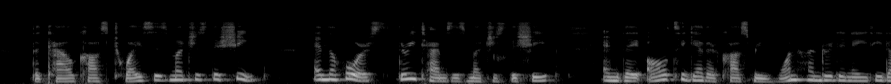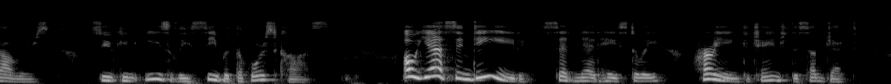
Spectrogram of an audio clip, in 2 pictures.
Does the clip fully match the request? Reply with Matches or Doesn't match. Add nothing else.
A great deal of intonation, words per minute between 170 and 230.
Matches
